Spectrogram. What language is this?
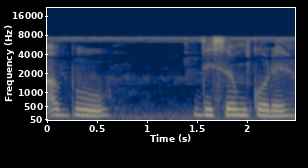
Santali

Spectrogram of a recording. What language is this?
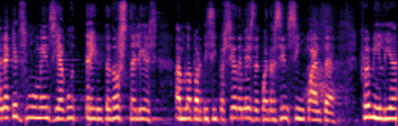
Catalan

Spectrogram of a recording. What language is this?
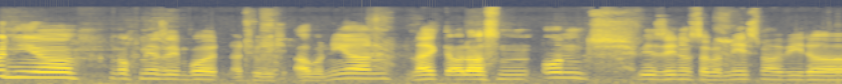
German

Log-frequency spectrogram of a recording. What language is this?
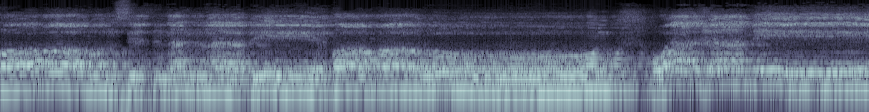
Arabic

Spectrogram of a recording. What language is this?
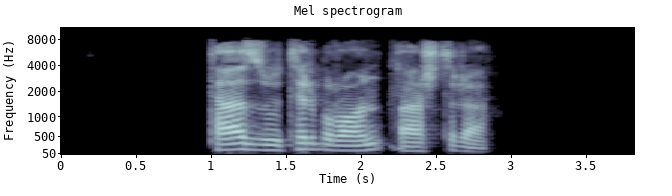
Central Kurdish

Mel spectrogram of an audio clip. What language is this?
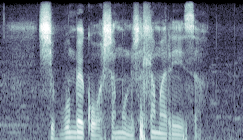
Tsonga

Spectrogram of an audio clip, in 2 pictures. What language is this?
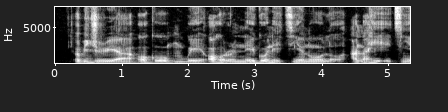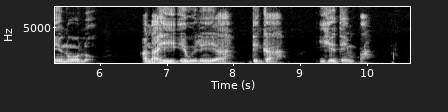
Igbo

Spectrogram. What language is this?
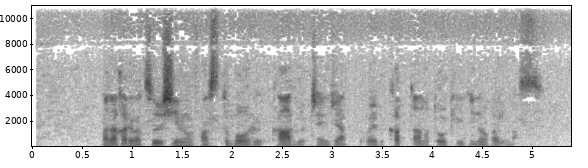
Japanese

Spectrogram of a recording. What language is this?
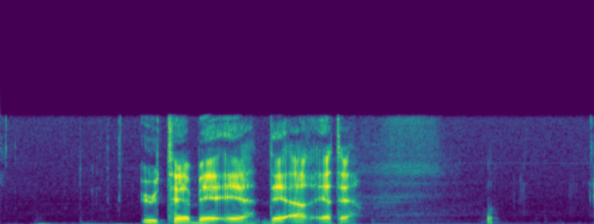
Norwegian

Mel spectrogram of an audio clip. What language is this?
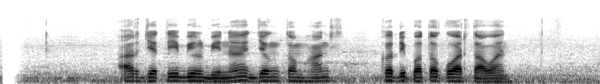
Sundanese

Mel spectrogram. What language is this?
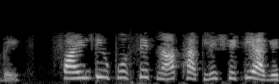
Bangla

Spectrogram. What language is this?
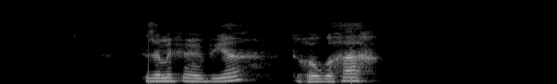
Musgu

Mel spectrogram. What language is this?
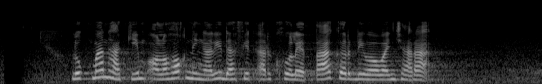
Sundanese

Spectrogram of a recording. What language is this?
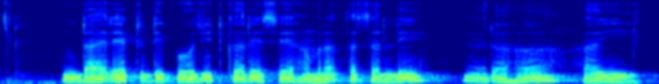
Magahi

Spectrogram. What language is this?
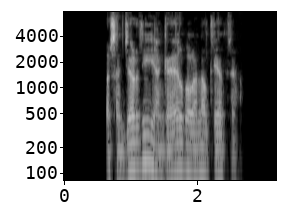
Catalan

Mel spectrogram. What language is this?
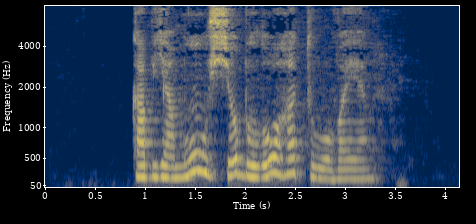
Belarusian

